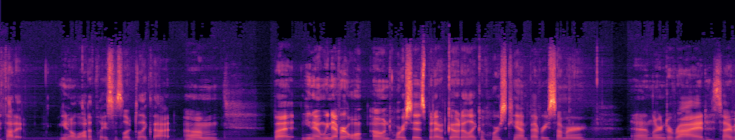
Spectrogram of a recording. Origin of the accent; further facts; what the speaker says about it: New Mexico, United States; moved away as an adult; also born or lived in Colorado; So yeah, I'm from New Mexico, and I kind of grew up outside of the city. I changed states when I was 18 in college. I went to Colorado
